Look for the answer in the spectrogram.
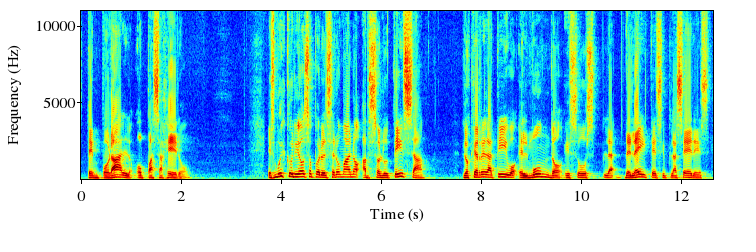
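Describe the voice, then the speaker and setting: A middle-aged priest delivers a homily at an unhurried, deliberate pace. He preaches with emphasis and talks straight to the listener. His voice sits at an ordinary pitch for a man, recorded close in a small chapel. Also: warm tone. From Colombia. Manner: slow, emphatic preaching, addressing the listener directly. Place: small chapel set, indoors.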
